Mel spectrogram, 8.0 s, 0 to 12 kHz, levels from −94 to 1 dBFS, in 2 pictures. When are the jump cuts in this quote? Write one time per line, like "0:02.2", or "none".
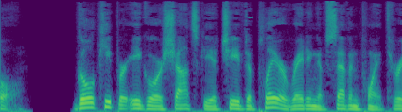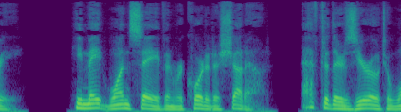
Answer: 0:06.9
